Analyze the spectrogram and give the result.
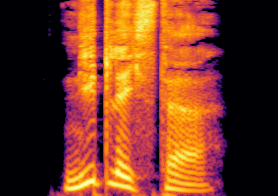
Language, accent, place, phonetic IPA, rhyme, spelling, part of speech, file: German, Germany, Berlin, [ˈniːtlɪçstɐ], -iːtlɪçstɐ, niedlichster, adjective, De-niedlichster.ogg
- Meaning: inflection of niedlich: 1. strong/mixed nominative masculine singular superlative degree 2. strong genitive/dative feminine singular superlative degree 3. strong genitive plural superlative degree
